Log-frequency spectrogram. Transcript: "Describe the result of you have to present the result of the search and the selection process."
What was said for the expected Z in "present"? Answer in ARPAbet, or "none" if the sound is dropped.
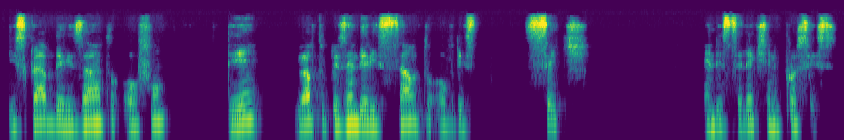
Z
